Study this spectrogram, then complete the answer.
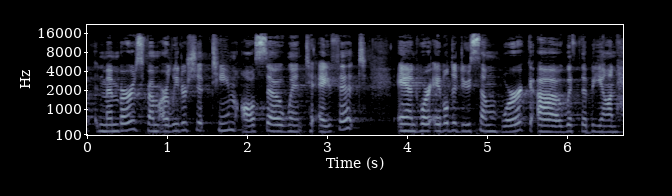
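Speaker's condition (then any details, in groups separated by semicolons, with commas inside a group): No condition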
